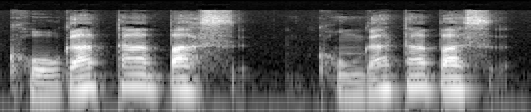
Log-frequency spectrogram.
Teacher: goes up after the first syllable because of the phrase accent rule, but comes back down in the middle of the word · these words all fall into the middle high pitch accent category as their accent drops somewhere in the middle of each word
